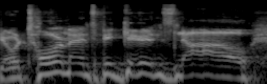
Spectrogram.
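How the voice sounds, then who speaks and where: In a put-on character voice, a man talks at a fairly high pitch, raspy, with audible echo. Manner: menacing.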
